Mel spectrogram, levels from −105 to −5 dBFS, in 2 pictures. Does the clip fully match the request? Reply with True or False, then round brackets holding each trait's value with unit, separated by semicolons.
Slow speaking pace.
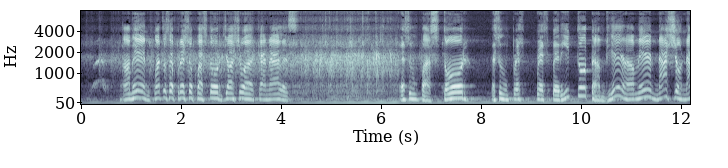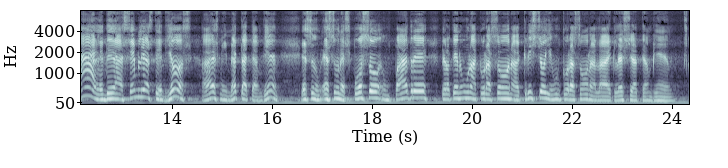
True (110 wpm)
